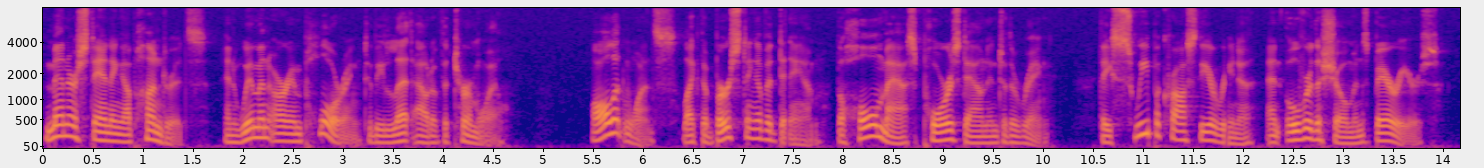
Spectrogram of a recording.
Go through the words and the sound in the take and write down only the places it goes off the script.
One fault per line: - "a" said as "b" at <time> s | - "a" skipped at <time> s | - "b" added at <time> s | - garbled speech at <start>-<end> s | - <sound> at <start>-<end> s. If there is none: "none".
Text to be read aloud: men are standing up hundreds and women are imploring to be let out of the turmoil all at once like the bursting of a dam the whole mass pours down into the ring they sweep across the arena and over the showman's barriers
- dropout at 11.8-11.9 s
